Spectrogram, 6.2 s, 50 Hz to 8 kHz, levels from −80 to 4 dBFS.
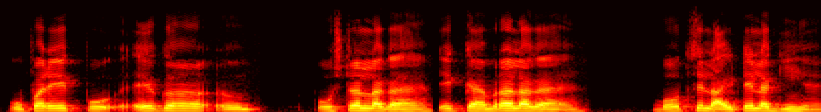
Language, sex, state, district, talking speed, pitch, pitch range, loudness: Hindi, male, Bihar, Bhagalpur, 165 wpm, 150 Hz, 140-165 Hz, -18 LUFS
